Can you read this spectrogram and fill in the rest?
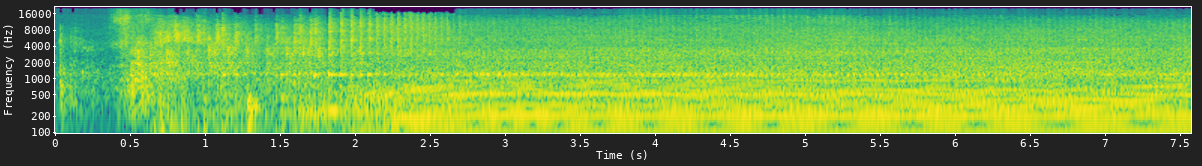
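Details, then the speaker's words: Toro commercial mower, engine previously replaced, wheel drive grinding repaired (unlubricated metal gears): after a rough start settles to a steady even idle, no grinding or hang-up like before; traction drive healthy, brake worn. "but it's definitely not getting hung up like it was before or making grinding noise like it was before"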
